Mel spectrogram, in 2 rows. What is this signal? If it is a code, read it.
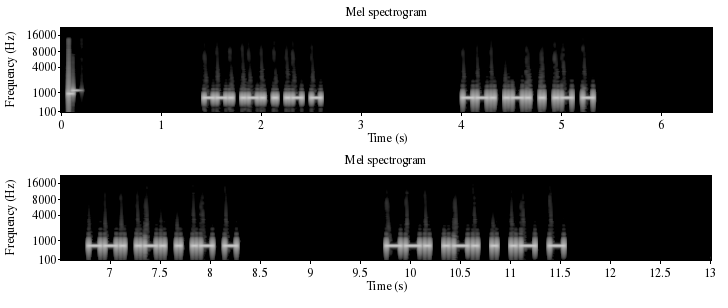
Morse code, heard as a keyed tone, about 32 wpm, 700 Hz. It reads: GREAT GREAT GREAT GREAT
